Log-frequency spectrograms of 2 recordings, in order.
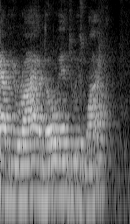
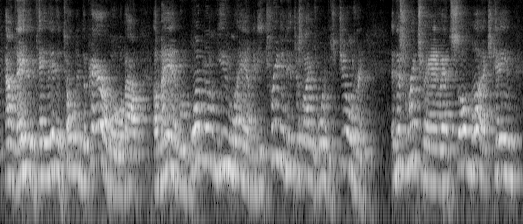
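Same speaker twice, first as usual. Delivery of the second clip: raised, high preacher's delivery; forceful preaching; 9 semitones higher, 6 dB louder than usual. Real, not acted. Preacher telling congregation of Uriah's betrayal, forceful and raised. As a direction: drive the story home with preaching force.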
